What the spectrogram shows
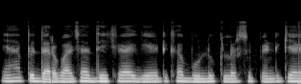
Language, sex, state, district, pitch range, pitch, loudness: Hindi, male, Jharkhand, Palamu, 130-145 Hz, 140 Hz, -16 LUFS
